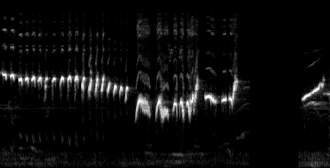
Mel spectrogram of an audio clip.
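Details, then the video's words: White-rumped shama singing in the morning to coax a silent shama: a long run of rapid notes slowly falling in pitch, then rich warbled phrases and a rising whistle. "Pancingan PAGI-PAGI AGAR MURAI GACOR❗sekali coba murai DIAM langsung bunyi"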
